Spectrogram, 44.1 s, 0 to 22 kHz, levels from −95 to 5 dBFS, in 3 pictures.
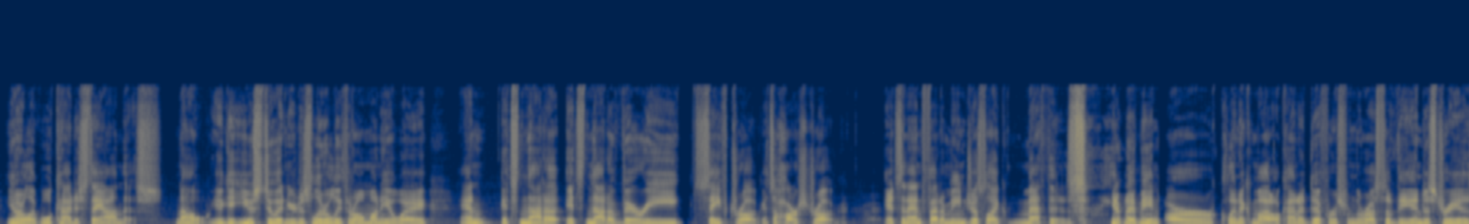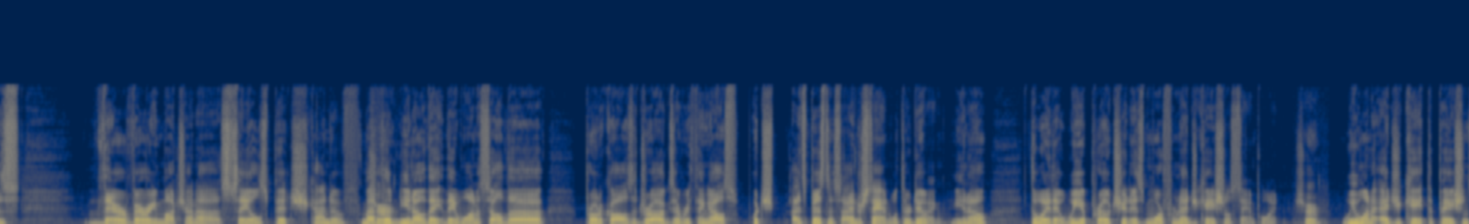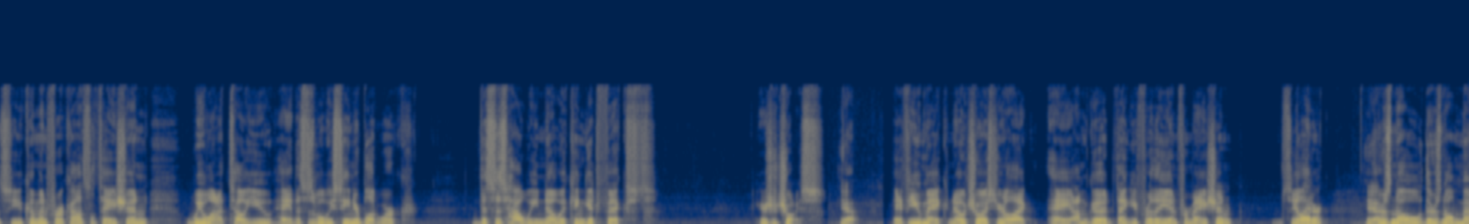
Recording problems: abrupt cut into speech; at the end

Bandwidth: 13.5 kHz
